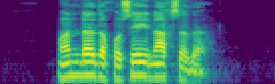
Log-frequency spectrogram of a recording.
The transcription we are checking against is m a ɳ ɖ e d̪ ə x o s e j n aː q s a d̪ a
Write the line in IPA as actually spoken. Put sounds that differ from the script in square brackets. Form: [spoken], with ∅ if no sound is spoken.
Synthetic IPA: m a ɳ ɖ [a] d̪ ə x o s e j n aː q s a d̪ a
